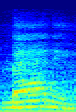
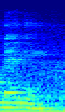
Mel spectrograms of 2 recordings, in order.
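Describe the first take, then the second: First: The first vowel is the open vowel of cat. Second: The first vowel is the plain vowel of bed. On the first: The speaker calls it wrong. "E dọc" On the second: The speaker calls it right. "e thường"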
